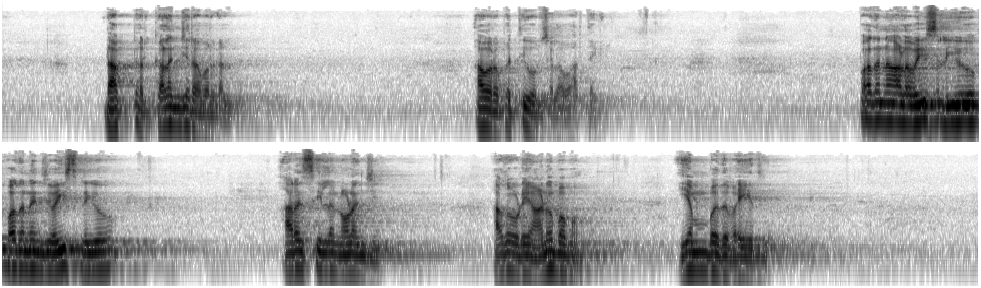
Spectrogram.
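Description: A man speaks forcefully into a microphone over loudspeakers, in short bursts with pauses, echoing outdoors.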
